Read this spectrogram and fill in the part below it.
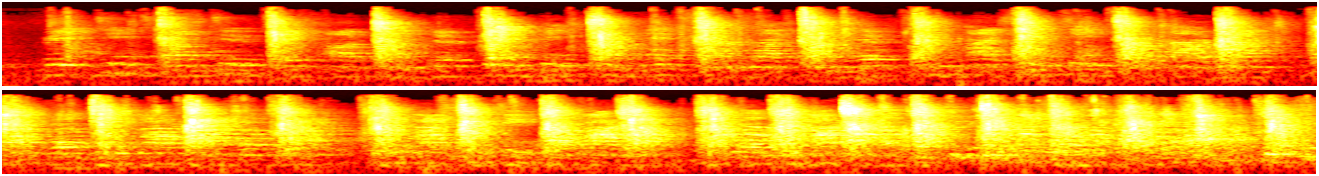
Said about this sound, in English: But let's hear from the green team. Let's see what they have. Give us one good last cheer. Here we go, green team.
